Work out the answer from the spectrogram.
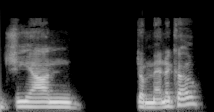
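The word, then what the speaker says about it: Giandomenico: Gian Domenico.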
